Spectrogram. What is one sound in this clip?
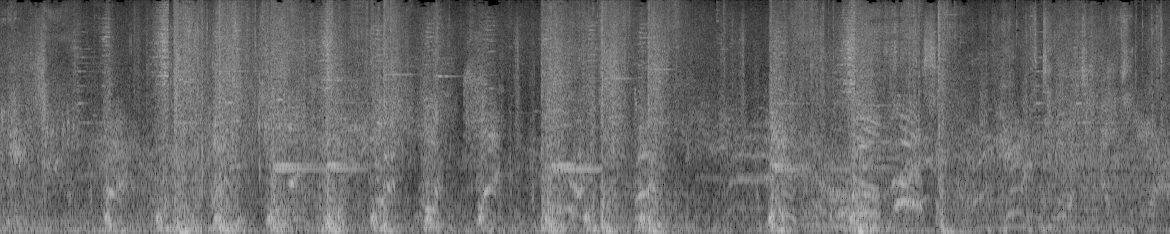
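Weapons strike in quick, heavy blows.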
